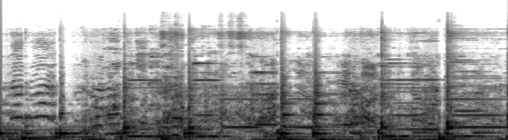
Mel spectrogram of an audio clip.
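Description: Javanese gamelan accompaniment: a kendang hand drum playing irregular strokes, with short ringing notes from struck bronze keys.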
